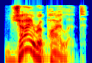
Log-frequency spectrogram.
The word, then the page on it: gyropilot: British English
